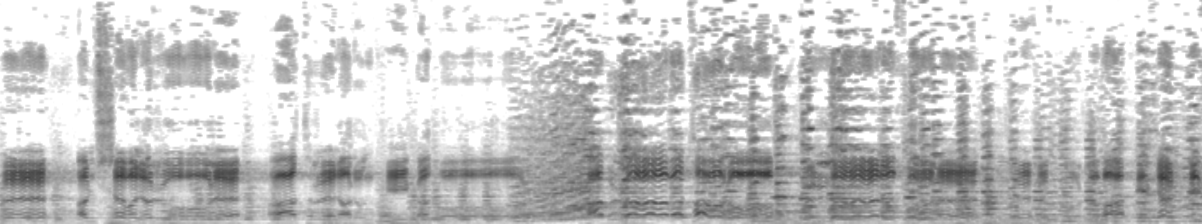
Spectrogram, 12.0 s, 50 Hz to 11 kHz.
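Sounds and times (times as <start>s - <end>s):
opera singer with vibrato: 0.0s - 12.0s
symphony orchestra: 0.0s - 12.0s.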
